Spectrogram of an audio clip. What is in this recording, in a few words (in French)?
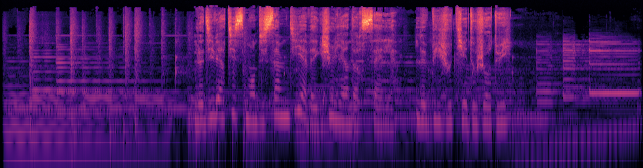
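femme classe, voix off féminine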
